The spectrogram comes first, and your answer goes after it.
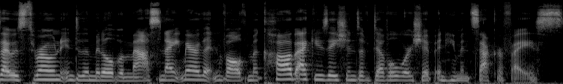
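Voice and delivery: ordinary talk

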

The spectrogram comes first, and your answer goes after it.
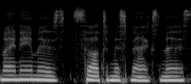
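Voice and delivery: put-on Southern belle accent. Player introducing their character at the table, Saltimus Maximus Southern belle voice. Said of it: "I was going to do Southern Belle".

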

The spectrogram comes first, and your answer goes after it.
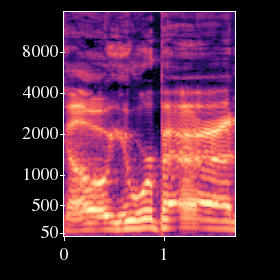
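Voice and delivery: very slow, demonic fatherly voice. Retelling a haunted story, the demon dad speaking on the phone: demon dad voice. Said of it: "it's the demon dad voice being like".

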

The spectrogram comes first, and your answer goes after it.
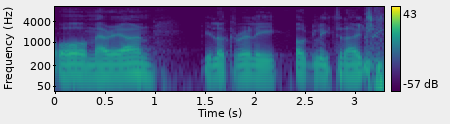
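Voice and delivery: put-on Irish-accented speech. Role-playing an Irish love scene from the show with another speaker, Irish accent as Connell. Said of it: "recreate the love scenes in the Irish accent".

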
